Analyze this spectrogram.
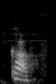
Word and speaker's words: cough: We say, we pronounce cough. Cold. Cough. G-H at the end is F, letter F.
